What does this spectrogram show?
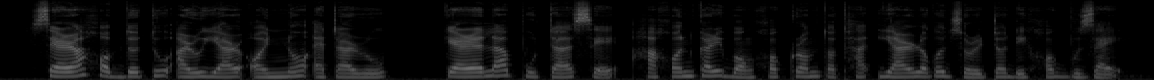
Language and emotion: Assamese, neutral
